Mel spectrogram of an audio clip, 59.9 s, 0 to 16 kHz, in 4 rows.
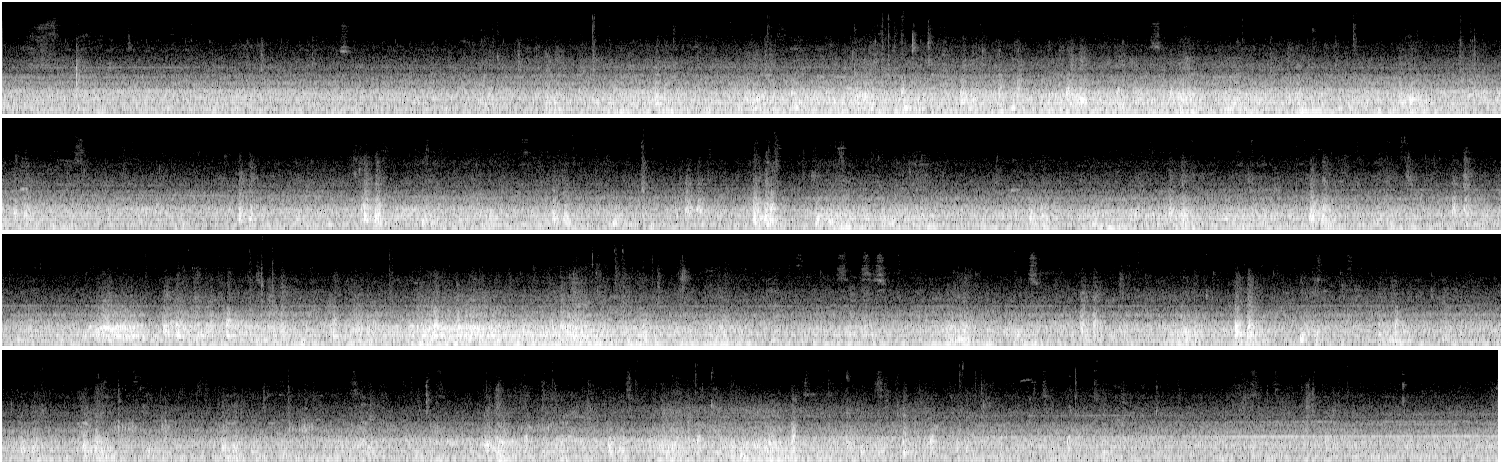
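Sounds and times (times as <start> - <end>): train running at speed: 0.0 - 59.9.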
